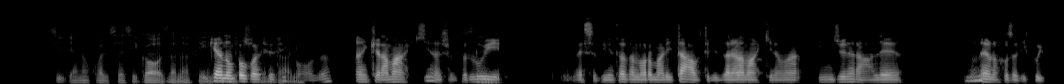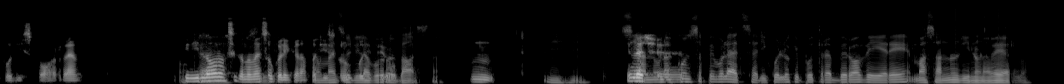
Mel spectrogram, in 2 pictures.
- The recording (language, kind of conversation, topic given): Italian, podcast, Qual è stato il paesaggio naturale che ti ha lasciato senza parole?
- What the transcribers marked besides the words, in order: "cioè" said as "ceh"; other background noise; tapping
